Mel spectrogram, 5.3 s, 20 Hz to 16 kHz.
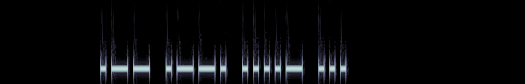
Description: Morse code, heard as a keyed tone, about 21 wpm, 700 Hz. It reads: WP4S
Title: USA Call Signs - 4 Characters - Repeated 3x - 22wpm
